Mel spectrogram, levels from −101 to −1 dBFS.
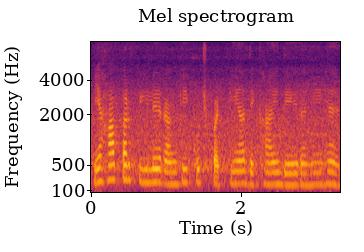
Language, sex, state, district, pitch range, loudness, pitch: Hindi, female, Madhya Pradesh, Katni, 185-220 Hz, -20 LUFS, 195 Hz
